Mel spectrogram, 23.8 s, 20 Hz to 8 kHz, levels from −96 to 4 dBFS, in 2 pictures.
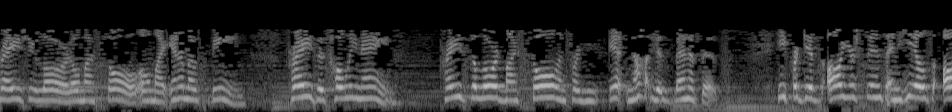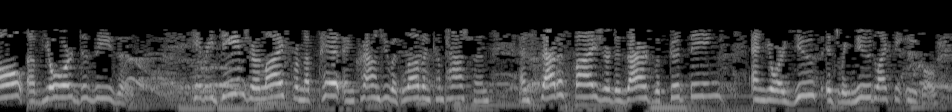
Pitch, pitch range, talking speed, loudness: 270 Hz, 240-300 Hz, 165 wpm, -32 LUFS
